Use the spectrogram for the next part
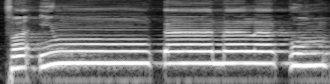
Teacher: Fa'il nun sukun bertemu kaf ikfa hakiki. Kita samarkan bunyi nun sukun dan mendengung selama 3 atau 2 harokat. Fa'il kana lakum, ka fathah diikuti alif 2 harokat.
